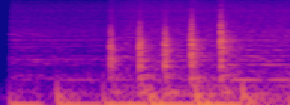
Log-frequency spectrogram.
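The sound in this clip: Knocking on a door: five sharp, evenly spaced knocks in a steady rhythm, heard over a low, constant hum.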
